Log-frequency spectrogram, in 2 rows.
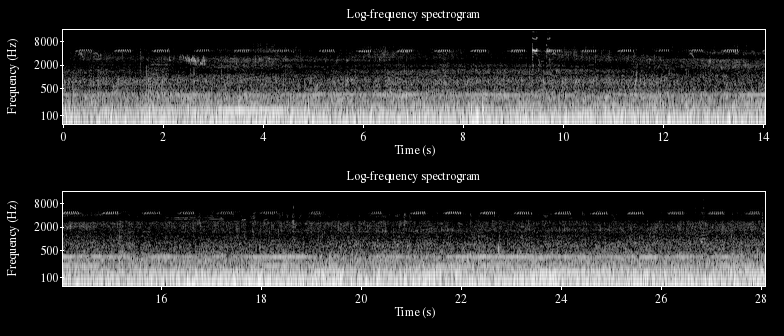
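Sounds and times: wind rumble on microphone: 0:00.0 - 0:28.0
insect chirping: 0:05.2 - 0:11.2, 0:21.0 - 0:27.9.

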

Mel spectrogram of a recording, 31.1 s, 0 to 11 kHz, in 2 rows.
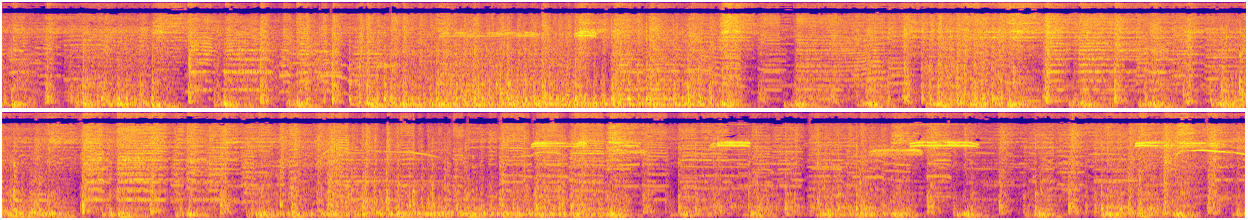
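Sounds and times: brass instruments: 0:00.0 - 0:31.0
drums and cymbals: 0:00.0 - 0:31.0.

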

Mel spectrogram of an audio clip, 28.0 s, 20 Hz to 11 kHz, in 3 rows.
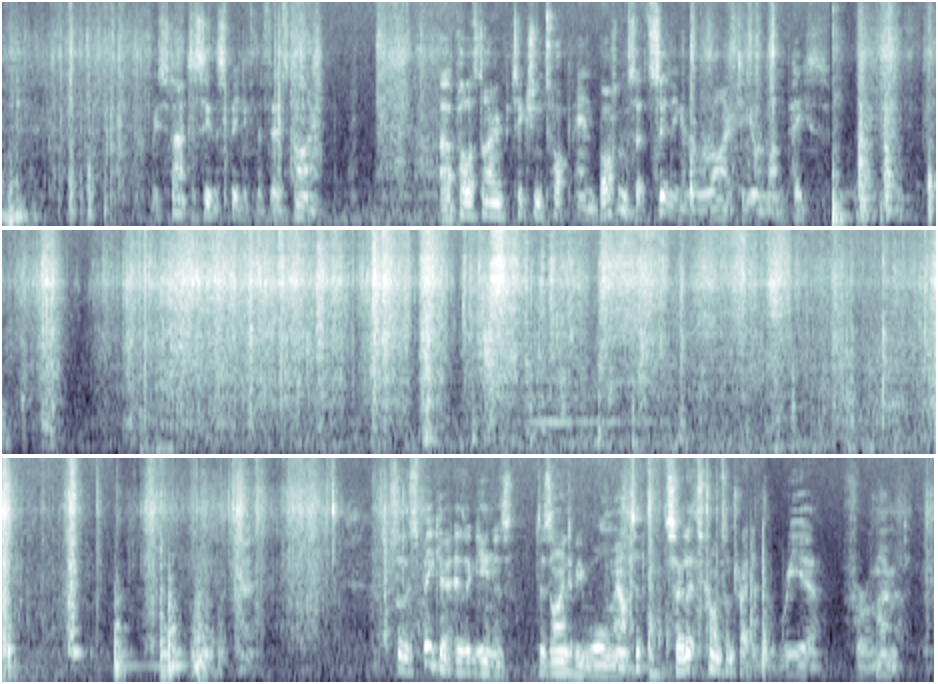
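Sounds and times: plastic bag crinkling: 0:00.0 - 0:04.4, 0:08.8 - 0:14.6, 0:16.6 - 0:23.3
knocks and squeaks of polystyrene packing: 0:00.0 - 0:23.2, 0:24.8 - 0:26.5.

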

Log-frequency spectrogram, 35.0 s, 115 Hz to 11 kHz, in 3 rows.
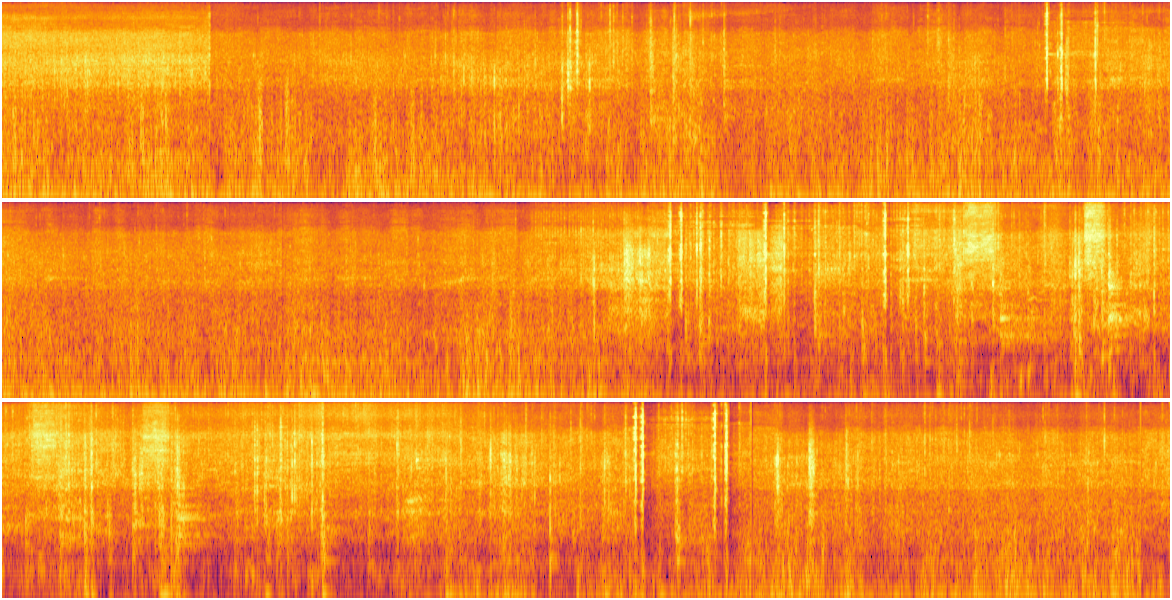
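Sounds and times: bike rattling on rough dirt: 0:00.0 - 0:35.0
wind buffeting microphone: 0:00.0 - 0:35.0.

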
